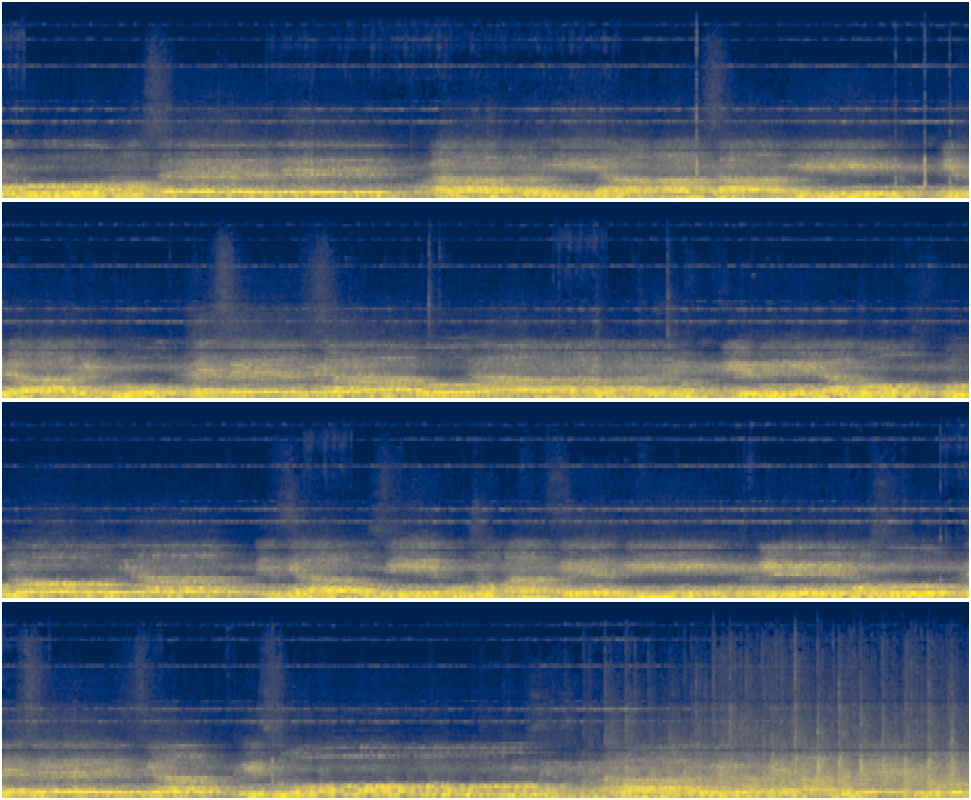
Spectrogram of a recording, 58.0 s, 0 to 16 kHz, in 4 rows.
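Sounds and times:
choir singing a hymn: 0:00.0 - 0:58.0.

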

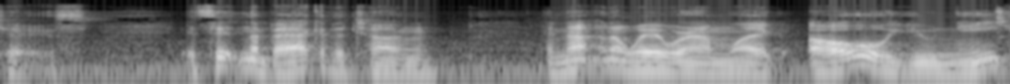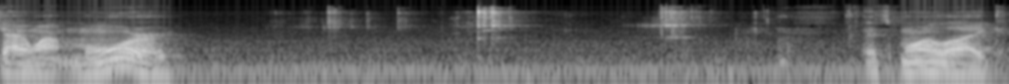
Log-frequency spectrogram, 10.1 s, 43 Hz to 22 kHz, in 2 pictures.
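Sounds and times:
glass marble clinking in bottle: 0:06.4 - 0:08.9.

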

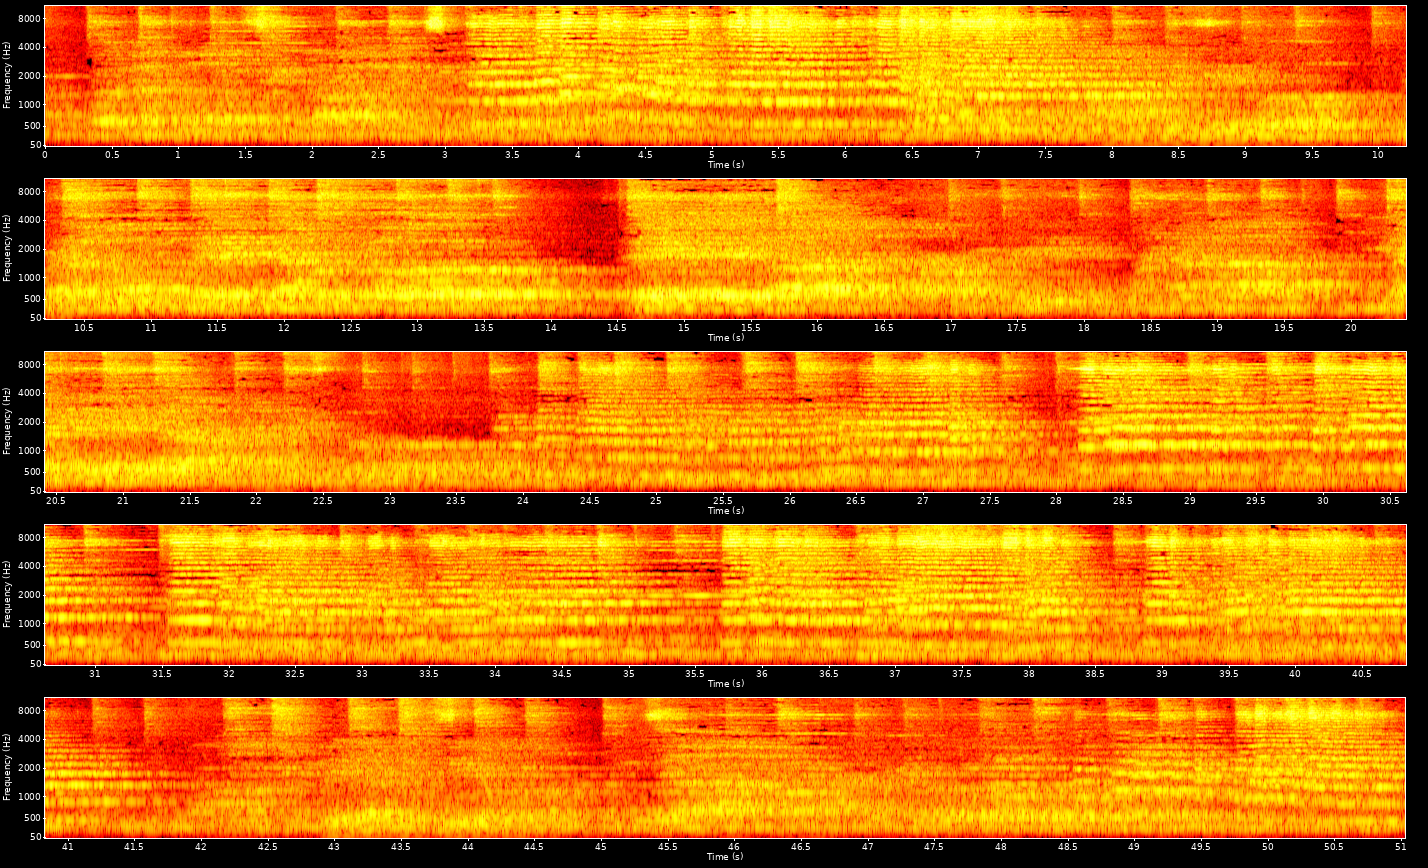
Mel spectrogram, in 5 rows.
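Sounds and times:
group singing devotional song: 0:00.1 - 0:03.4, 0:06.4 - 0:25.1, 0:41.9 - 0:49.7
brass melody: 0:02.9 - 0:08.5, 0:23.2 - 0:41.8, 0:46.3 - 0:51.0.

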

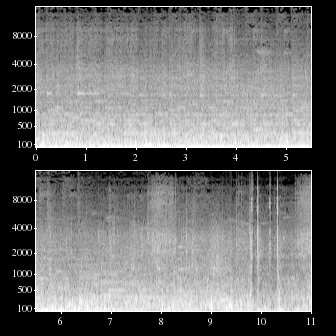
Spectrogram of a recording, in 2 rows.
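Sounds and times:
background music: 0:00.0 - 0:11.0
wind and road noise: 0:00.0 - 0:11.0.

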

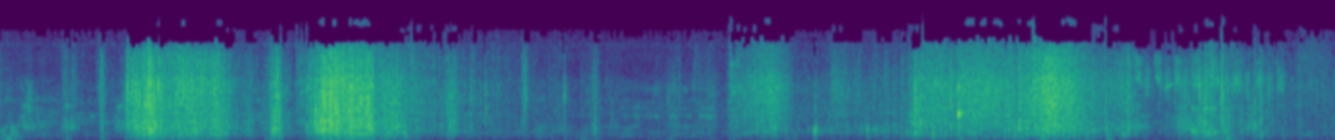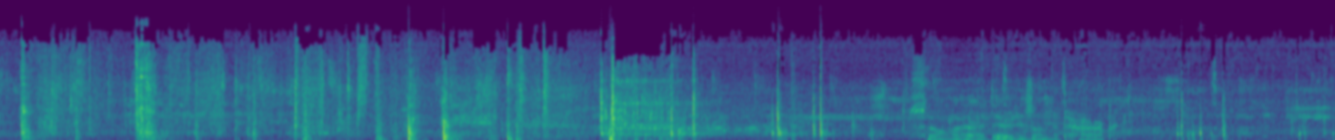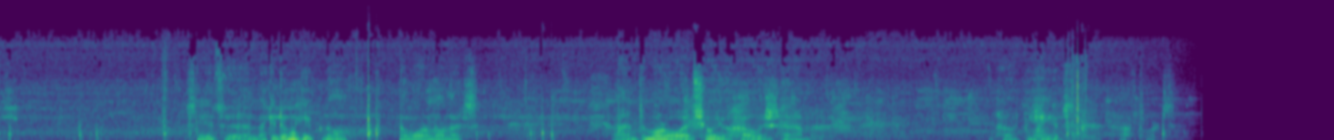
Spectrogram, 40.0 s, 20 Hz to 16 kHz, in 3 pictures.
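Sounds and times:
scraping and rustling: 0:01.1 - 0:06.1, 0:07.1 - 0:17.3.

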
